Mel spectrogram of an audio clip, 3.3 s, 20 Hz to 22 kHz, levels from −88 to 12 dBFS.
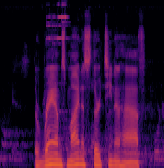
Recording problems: background chatter; faint; throughout; 2 voices, 25 dB below the speech
jangling keys; noticeable; at 1 s; peak 4 dB below the speech

